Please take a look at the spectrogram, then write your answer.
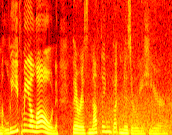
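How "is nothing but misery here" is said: ordinary talk, nothing marked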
